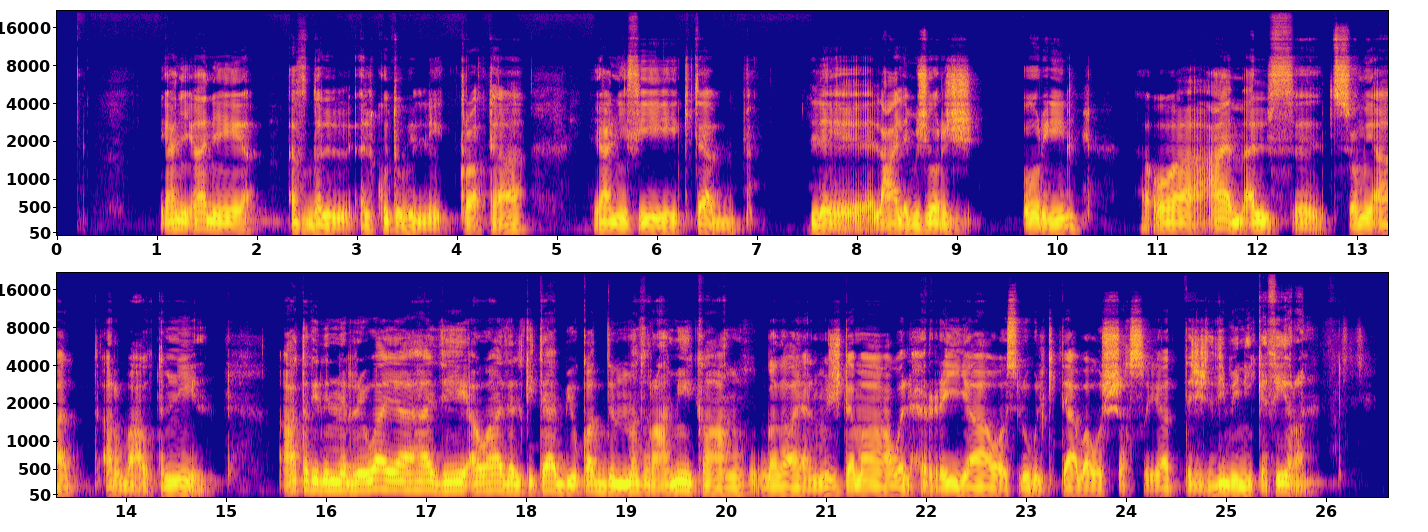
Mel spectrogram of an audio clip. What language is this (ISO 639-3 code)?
ars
